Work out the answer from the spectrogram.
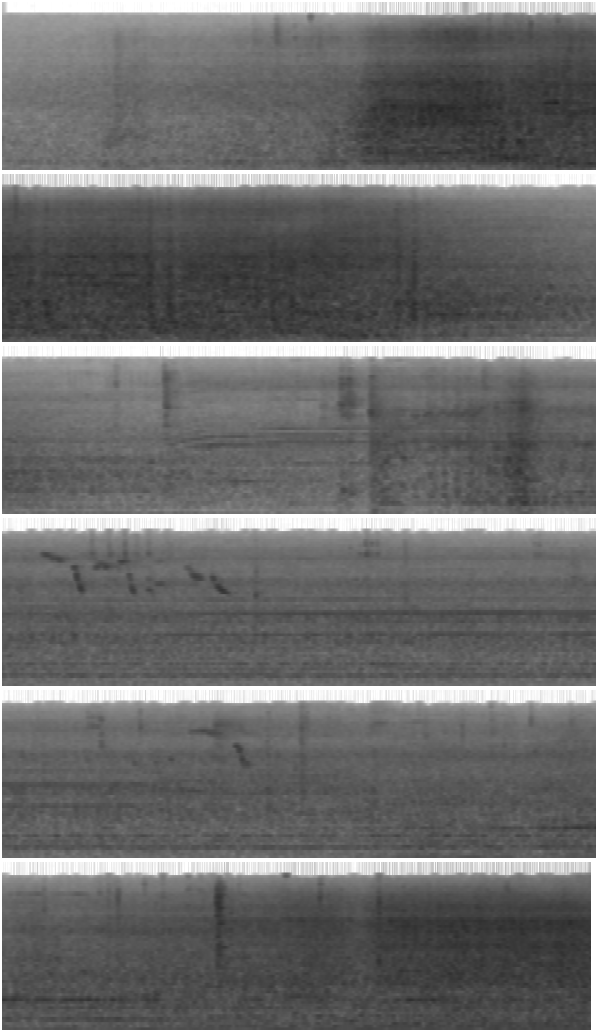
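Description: A regional train passes over the level crossing, loud for about five seconds and then dying away. About eleven seconds in, a steady mechanical hum rises in pitch and then holds as the crossing barriers lift. Near the end, car engines rumble as traffic drives across the tracks.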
